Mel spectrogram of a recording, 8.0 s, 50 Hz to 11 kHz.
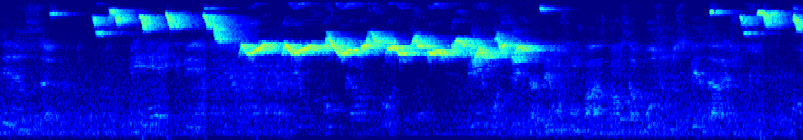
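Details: Gritão-type ultramarine grosbeak song from 19 August 2014, a series of sharp whistled notes building into a sustained warbling phrase of rapid slurred notes, then quiet before a final brief high whistle.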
